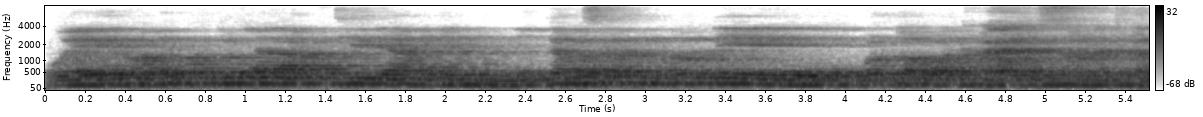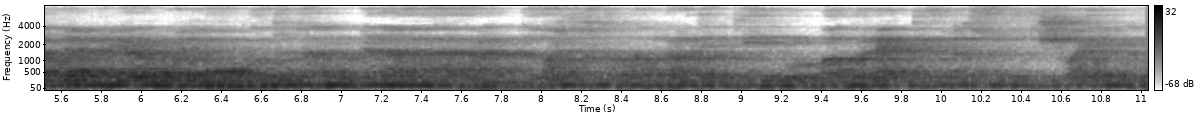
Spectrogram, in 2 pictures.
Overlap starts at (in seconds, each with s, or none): 4.6 s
